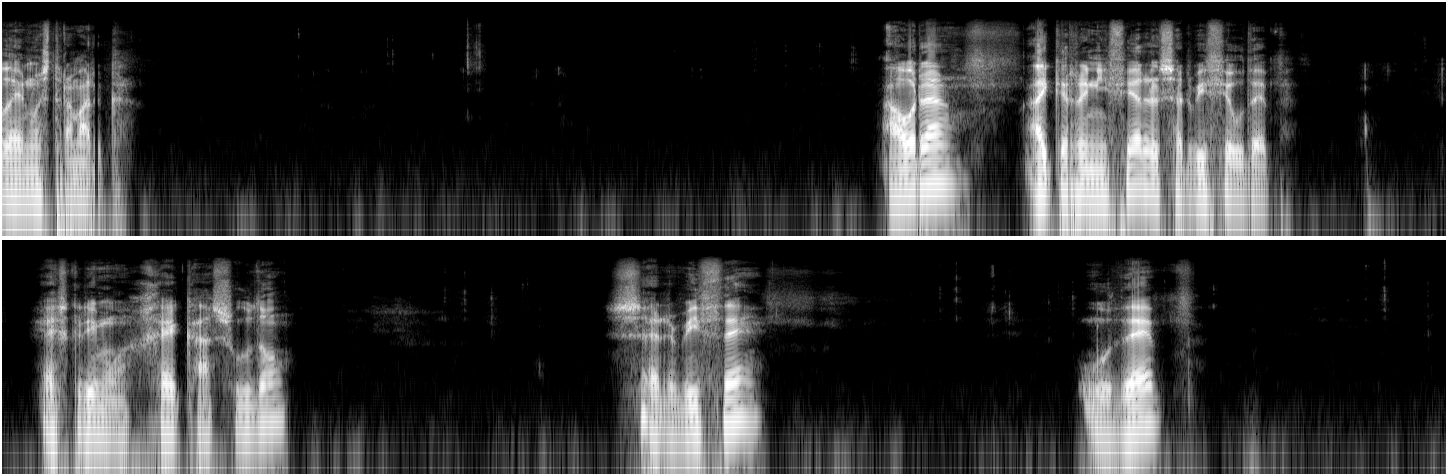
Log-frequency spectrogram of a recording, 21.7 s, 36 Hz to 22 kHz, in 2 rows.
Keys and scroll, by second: 1.8 typing, 2.7 Return, 4.8 ctrl+l, 9.8 typing, 11.0-16.2 typing, 17.5-19.0 typing, 20.4-21.6 typing.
